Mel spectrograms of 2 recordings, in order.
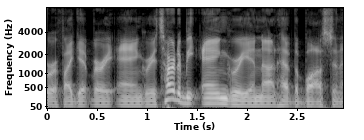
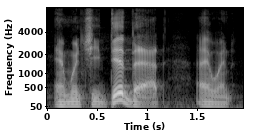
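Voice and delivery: ordinary talk

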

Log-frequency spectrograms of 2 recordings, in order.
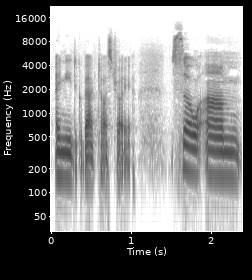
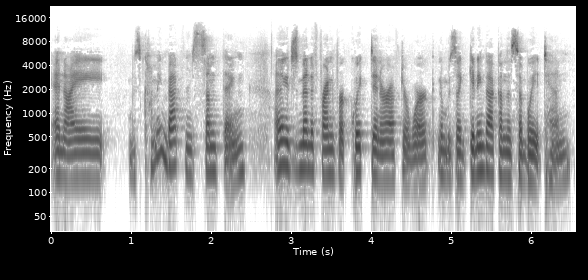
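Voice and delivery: ordinary talk, nothing marked

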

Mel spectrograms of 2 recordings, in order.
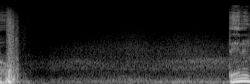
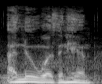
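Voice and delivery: usual speaking voice

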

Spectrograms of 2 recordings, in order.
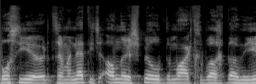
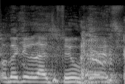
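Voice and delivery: laughing; 7 semitones higher than usual. Real, not acted. Laughing at movie cliché.

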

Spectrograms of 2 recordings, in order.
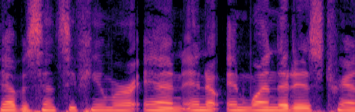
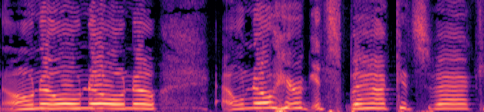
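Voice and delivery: high, loud mock panic as a contraction hits; acting out a laboring mother's rising alarm, loud and high; panicked in labor; 8 semitones higher, 6 dB louder than usual. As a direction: cry out like the pain is coming back. Woman in labor as a contraction returns.

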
